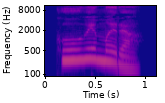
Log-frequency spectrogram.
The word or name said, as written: ಕೂವೆಮರ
